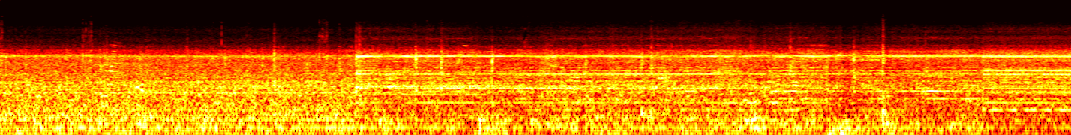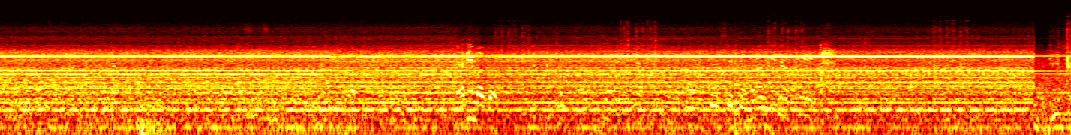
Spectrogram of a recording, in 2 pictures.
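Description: Steady mechanical hum of fans or machinery, carrying several held tones, under faint indistinct voices. The set of tones changes at about five seconds and again at about thirteen seconds in.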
